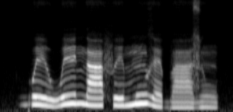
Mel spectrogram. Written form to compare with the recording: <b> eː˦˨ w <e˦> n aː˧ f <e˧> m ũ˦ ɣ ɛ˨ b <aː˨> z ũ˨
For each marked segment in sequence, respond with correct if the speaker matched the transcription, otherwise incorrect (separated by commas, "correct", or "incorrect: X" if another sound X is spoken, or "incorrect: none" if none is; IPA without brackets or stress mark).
incorrect: ɡʷ, correct, correct, correct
